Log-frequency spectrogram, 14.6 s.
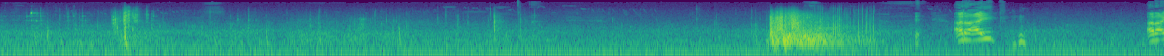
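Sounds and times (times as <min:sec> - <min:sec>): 
gunshot fired in the mountains during an aiming lesson: 0:09.6 - 0:11.1
person talking: 0:11.9 - 0:12.8, 0:14.4 - 0:14.5.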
